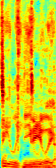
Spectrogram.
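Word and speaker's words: Dealey: If you go back to Daly Plaza, is that how you say it? Daly Plaza? – Daly.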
